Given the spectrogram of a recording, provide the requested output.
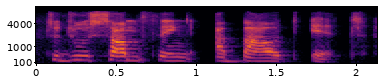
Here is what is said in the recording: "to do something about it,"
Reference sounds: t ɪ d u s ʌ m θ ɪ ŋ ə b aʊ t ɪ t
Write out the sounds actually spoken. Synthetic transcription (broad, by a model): t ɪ d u s ʌ m θ ɪ ŋ ə b aʊ t ɪ t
